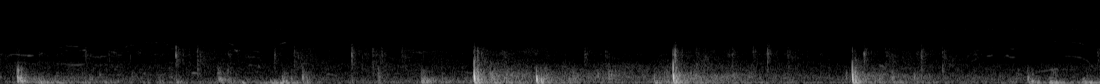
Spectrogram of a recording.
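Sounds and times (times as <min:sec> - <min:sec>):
faint firework pops: 0:00.0 - 0:11.0
fireworks sharp bangs: 0:00.0 - 0:11.0.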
